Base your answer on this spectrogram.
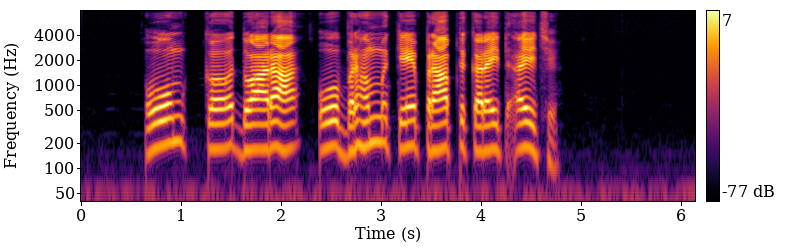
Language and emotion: Maithili, neutral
